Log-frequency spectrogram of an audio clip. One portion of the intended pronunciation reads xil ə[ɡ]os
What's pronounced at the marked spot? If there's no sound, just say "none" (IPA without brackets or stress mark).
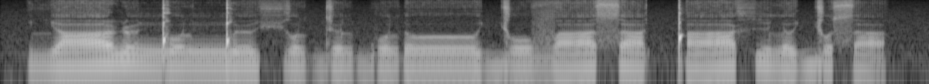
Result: ɟ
